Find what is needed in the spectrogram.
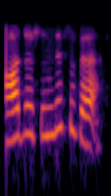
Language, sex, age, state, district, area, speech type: Nepali, female, 30-45, West Bengal, Jalpaiguri, rural, conversation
